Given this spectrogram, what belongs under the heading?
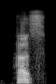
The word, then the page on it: hers: British English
